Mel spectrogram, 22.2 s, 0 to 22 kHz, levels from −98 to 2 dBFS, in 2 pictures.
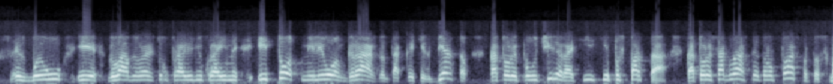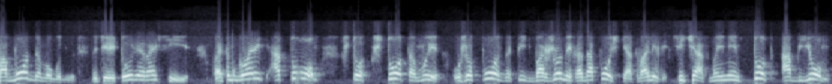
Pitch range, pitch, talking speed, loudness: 185-230 Hz, 205 Hz, 120 wpm, -12 LUFS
